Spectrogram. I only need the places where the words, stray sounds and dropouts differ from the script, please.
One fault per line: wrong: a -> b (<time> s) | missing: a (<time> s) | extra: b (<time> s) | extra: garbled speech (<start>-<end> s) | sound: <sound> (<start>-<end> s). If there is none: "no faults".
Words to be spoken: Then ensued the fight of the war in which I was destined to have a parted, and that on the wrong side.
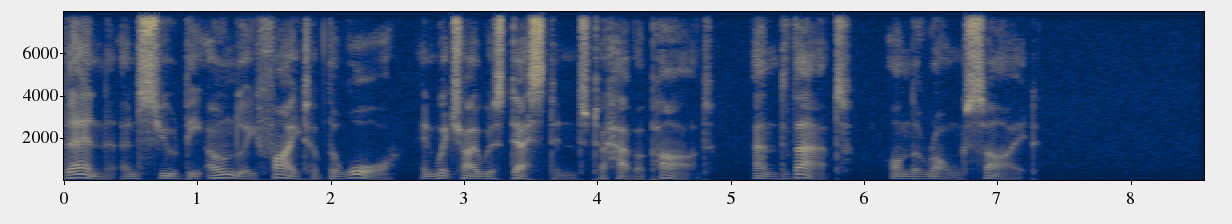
extra: only (1.1 s)
wrong: parted -> part (4.4 s)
